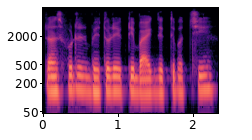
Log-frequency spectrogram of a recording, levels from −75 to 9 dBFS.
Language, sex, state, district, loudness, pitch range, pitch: Bengali, male, West Bengal, Cooch Behar, -17 LUFS, 130-145 Hz, 140 Hz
